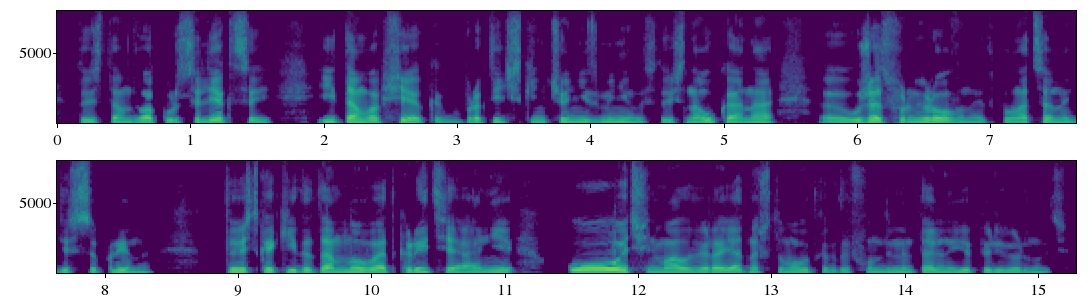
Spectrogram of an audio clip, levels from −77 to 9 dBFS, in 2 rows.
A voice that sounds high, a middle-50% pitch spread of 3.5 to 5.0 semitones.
No: low, 125 Hz; average, 3.8 semitones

